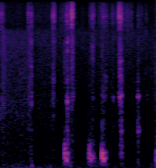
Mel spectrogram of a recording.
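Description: Faint strokes of a felt-tip marker writing on paper, a few short scratches about a second in.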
